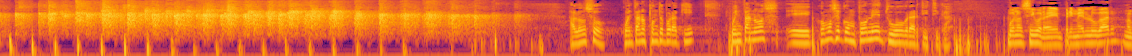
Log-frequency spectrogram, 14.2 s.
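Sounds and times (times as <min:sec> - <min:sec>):
crowd applauding: 0:00.0 - 0:06.7
speech: 0:07.2 - 0:12.0, 0:12.6 - 0:14.1.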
